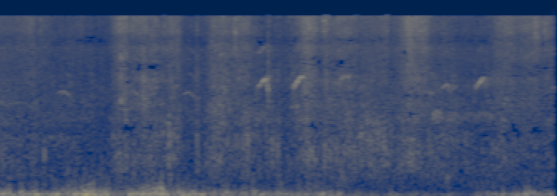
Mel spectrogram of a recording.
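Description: Low rumbling noise on a handheld camera's microphone as it is carried along the garden beds, loudest in the first second and a half. Over it come about half a dozen faint, short high chirps from small birds.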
